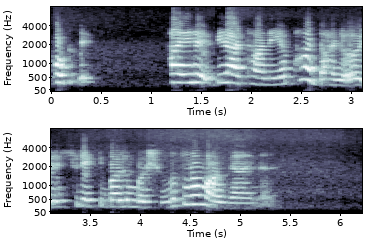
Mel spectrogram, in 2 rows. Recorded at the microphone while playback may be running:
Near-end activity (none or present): none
